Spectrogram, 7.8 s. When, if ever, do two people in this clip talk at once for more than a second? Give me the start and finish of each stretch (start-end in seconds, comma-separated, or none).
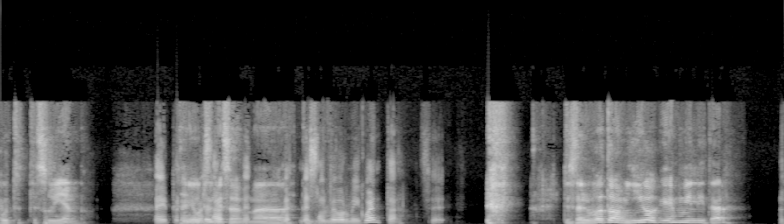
1.7-3.4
